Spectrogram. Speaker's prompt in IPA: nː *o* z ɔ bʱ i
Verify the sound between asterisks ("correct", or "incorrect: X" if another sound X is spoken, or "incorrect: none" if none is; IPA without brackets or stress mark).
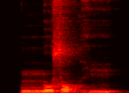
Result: correct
